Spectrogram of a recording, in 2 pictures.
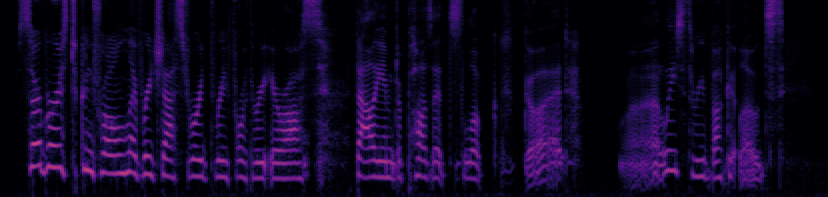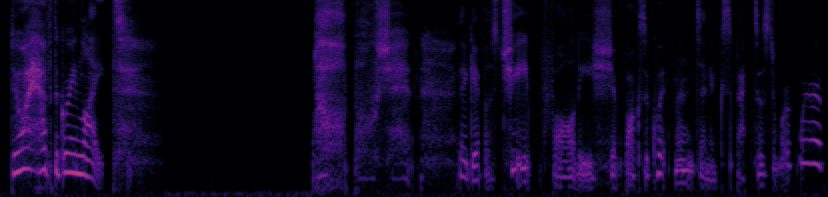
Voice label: American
